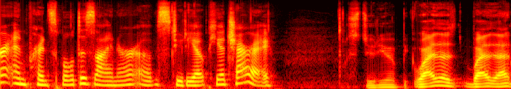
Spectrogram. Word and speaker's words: Piacere: Italian like when you meet someone you say piachere and so my concept is I want to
